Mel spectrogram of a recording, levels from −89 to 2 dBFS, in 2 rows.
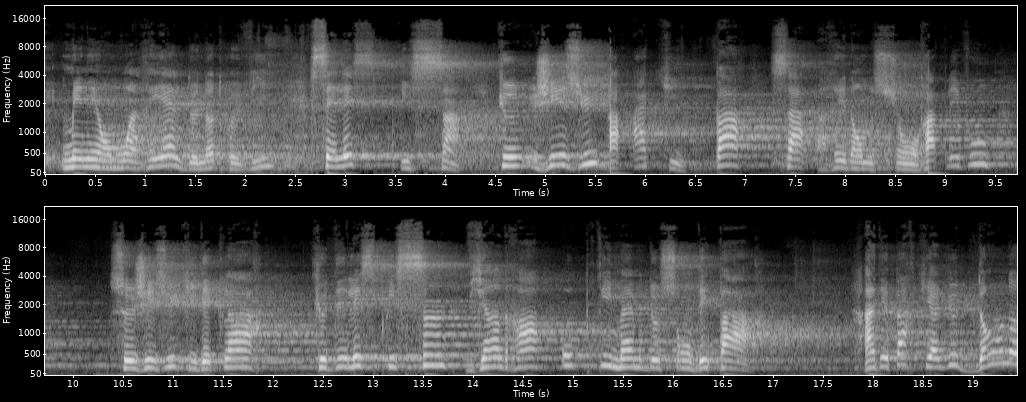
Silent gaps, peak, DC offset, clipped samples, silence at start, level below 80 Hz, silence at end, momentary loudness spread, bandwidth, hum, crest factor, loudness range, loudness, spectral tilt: none; 0 dBFS; under 0.1%; under 0.1%; 0 s; -64 dBFS; 0 s; 12 LU; 16 kHz; none; 20 dB; 2 LU; -21 LUFS; -3.5 dB/octave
